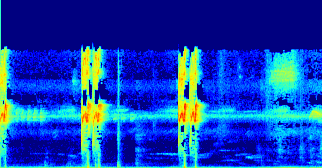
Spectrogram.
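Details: Male blue-crowned hanging parrot calling a female, producing paired high, sharp chirps twice, about two seconds apart, over a steady low background hum and a thin continuous high tone.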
